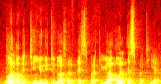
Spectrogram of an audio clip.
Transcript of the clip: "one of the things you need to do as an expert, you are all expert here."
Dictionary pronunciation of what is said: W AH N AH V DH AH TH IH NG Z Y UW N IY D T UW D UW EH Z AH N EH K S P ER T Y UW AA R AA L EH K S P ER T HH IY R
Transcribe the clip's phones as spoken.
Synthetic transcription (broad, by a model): W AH N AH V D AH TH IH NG Y UW N IY D T UW D UW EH S AH N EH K S P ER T Y UW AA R AA L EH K S P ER T HH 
